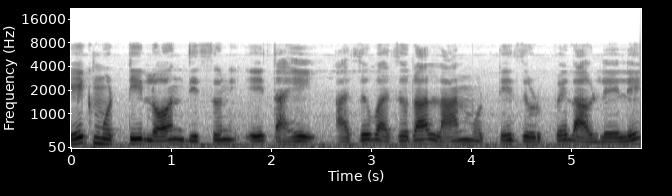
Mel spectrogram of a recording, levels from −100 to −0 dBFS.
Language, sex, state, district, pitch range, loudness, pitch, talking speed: Marathi, male, Maharashtra, Nagpur, 105-130 Hz, -16 LUFS, 120 Hz, 125 wpm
